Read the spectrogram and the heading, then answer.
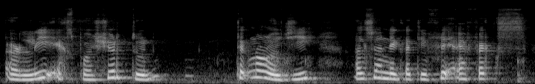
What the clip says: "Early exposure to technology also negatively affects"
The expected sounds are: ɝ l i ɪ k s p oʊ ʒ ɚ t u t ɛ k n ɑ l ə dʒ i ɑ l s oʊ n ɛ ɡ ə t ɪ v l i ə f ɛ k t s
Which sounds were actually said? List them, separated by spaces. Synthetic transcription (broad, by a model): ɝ l i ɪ k s p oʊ ʃ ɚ t u t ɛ k n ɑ l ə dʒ i ɑ l s oʊ n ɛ ɡ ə t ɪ f l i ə f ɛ k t s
